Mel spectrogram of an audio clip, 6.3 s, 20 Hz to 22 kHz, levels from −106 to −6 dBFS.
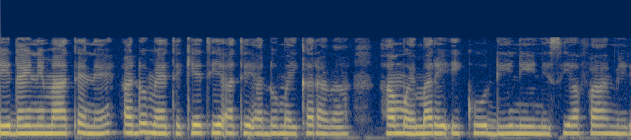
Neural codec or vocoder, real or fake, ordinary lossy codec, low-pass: none; real; none; 7.2 kHz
